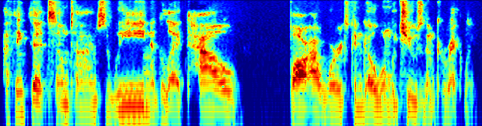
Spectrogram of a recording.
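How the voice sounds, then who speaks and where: A man's voice: fairly low pitch, unhurried, husky. A man from Southern California, a comic creator speaking earnestly in a casual podcast interview, often checking in with "right?".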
